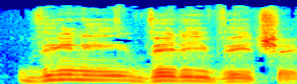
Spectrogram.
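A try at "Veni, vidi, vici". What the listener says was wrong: Well, you're kind of pronouncing it wrong. It's actually, it's Wainy Wadey Vici. The V is a W.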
